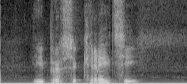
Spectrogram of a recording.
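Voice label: "hypersecretie", Dutch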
